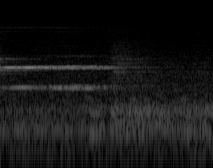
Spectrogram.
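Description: Faint television sound: a single high note held steady for about two seconds, then fading into quiet room tone.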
